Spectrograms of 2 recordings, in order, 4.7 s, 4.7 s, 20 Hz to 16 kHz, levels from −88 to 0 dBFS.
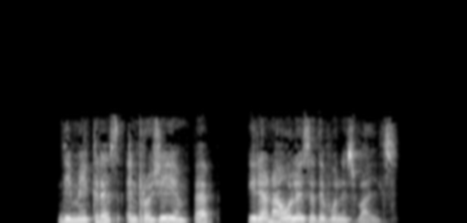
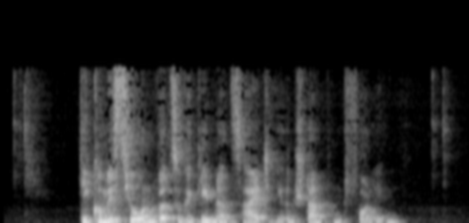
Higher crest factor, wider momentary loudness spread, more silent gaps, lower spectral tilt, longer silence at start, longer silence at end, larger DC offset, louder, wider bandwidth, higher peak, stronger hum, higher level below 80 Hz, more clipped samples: about the same, 16 dB vs 16 dB; second, 10 LU vs 15 LU; first, 2.22-2.47 s vs none; about the same, -4.5 dB/octave vs -5.5 dB/octave; second, 0.6 s vs 0.8 s; about the same, 0.75 s vs 0.7 s; neither; first, -16 LUFS vs -20 LUFS; second, 7.8 kHz vs 11.5 kHz; about the same, -2 dBFS vs -4 dBFS; neither; about the same, -62 dBFS vs -58 dBFS; neither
